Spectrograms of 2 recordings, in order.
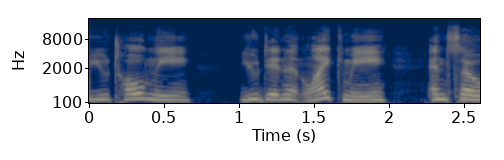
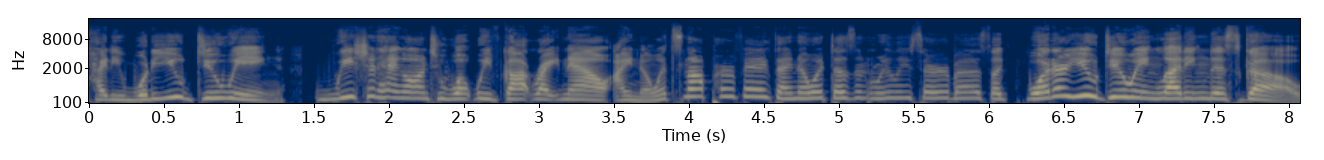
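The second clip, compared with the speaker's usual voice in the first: put-on play-acted frightened, screaming, protesting child voice; 3 semitones higher than usual. Recounting how the speaker's 12-year-old inner child would scream: imitating a screaming inner child. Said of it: "would be screaming at me like".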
